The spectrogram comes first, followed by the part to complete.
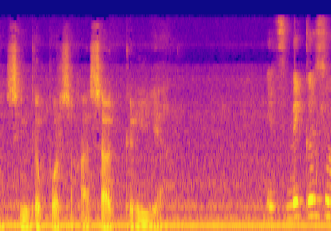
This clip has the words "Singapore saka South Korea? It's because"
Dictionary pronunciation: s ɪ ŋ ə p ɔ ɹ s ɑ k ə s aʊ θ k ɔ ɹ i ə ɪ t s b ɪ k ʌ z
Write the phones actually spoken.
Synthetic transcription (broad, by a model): s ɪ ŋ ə p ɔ ɹ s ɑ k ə s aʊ t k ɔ ɹ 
